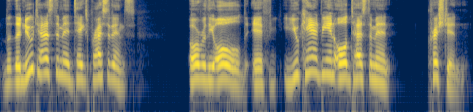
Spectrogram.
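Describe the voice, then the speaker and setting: A man with a high, sharp voice gives loose, unscripted live commentary on the news, blunt and sardonic, rambling and arguing, with some swearing. The recording is dry and clean, studio quality.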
